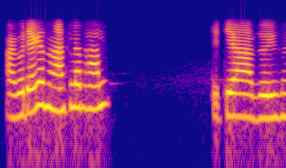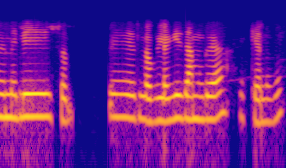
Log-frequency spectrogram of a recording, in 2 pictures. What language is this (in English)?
Assamese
